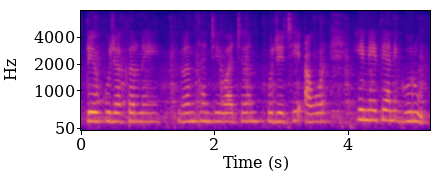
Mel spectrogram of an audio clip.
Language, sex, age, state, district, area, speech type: Marathi, female, 30-45, Maharashtra, Osmanabad, rural, spontaneous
